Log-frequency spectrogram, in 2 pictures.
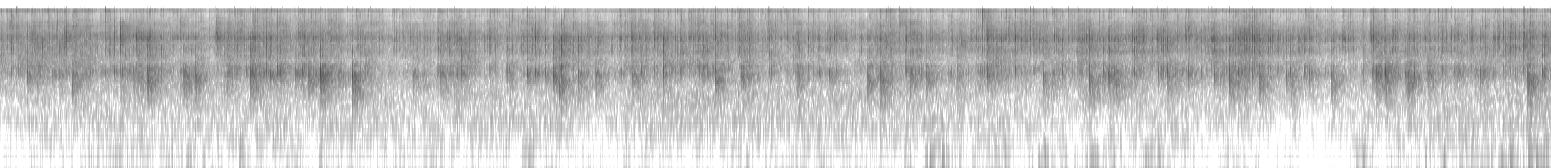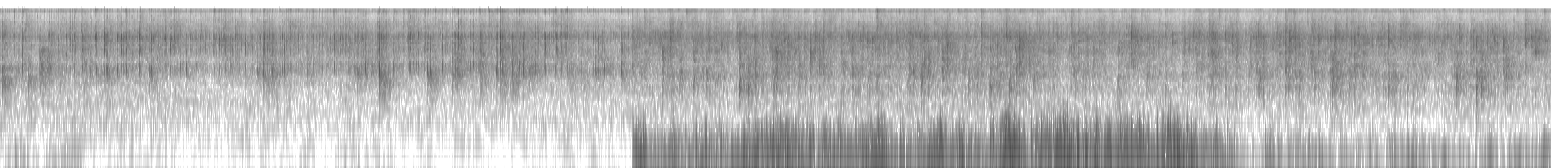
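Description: Rain falling steadily: a hiss full of fine pattering drops. About two-thirds of the way through, a low rumble comes in and stays to the end.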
